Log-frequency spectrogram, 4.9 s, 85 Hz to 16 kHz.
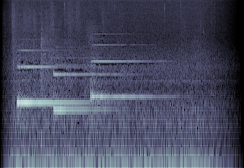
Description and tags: Signaali, äänimerkki, kolmiosainen / Signal, three-part, before an announcement or a call at a small railwaystation (Joensuu)
Kuulutusta edeltävä kolmiosainen äänimerkki pienellä rautatieasemalla (Joensuu).
Paikka/Place: Suomi / Finland / Joensuu
Aika/Date: 22.03.1987
Kuulutus, Station, Railway, Yle, Railwaystation, Asema, Finnish-Broadcasting-Company, Finland, Merkki, Signaali, Tehosteet, Yleisradio, Suomi, Field-Recording, Announcement, Signal, Soundfx, Rautatieasema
